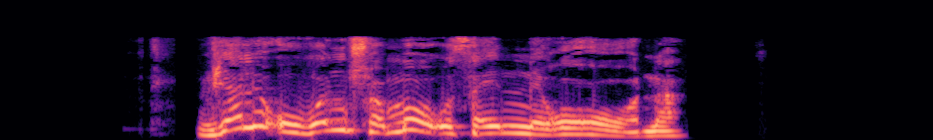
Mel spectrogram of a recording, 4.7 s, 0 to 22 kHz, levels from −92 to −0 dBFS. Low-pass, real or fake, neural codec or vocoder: 7.2 kHz; real; none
